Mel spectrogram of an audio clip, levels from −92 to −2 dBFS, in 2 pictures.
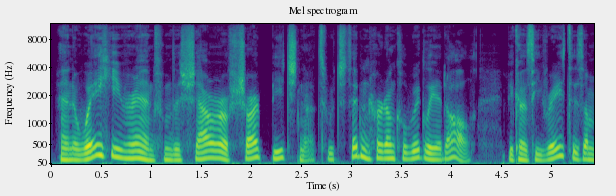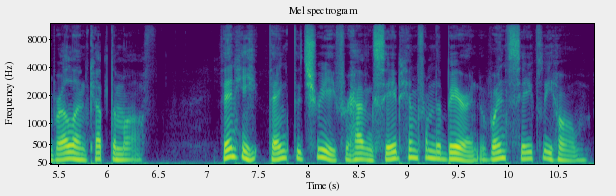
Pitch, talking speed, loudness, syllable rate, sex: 150 Hz, 235 wpm, -18 LUFS, 6.1 syllables/s, male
